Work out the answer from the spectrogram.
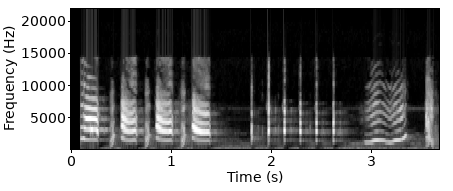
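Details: Pet green parrot, trained by its owner's mother, saying "mian mithu Allah ho": a run of loud, harmonic, voice-like syllables, then short clipped notes, a wavering rising tone and a final shrill squawk.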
